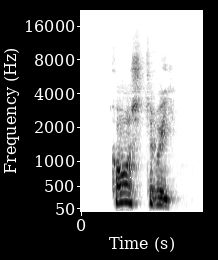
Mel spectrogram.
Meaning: 1. third-person singular present indicative of construire 2. past participle of construire
- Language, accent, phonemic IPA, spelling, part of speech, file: French, Canada, /kɔ̃s.tʁɥi/, construit, verb, LL-Q150 (fra)-construit.wav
